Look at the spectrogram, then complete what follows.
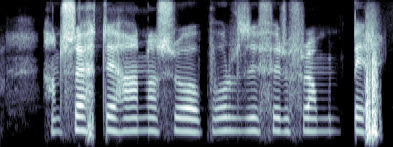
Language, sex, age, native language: Icelandic, male, 11, Icelandic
